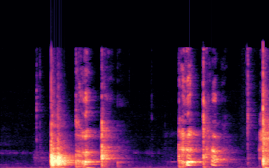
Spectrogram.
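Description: A child coughing in two loud, rough bouts after a gulp of fruit drink, with a short knock just before the end.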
